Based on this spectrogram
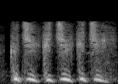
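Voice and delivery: sharp mouth imitation of a nail gun firing; imitated nail gun bursts; nail gun noise. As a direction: fire off the nail gun sounds.

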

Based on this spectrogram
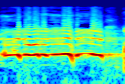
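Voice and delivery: terrified wail. Retold or imitated. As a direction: wail it like you're crying with fear. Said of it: "sweating and crying".

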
